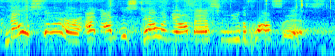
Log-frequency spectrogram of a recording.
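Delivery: high, tense and insistent; pushing back, near tears of frustration; upset protest. Real, not acted. Woman protests arrest.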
